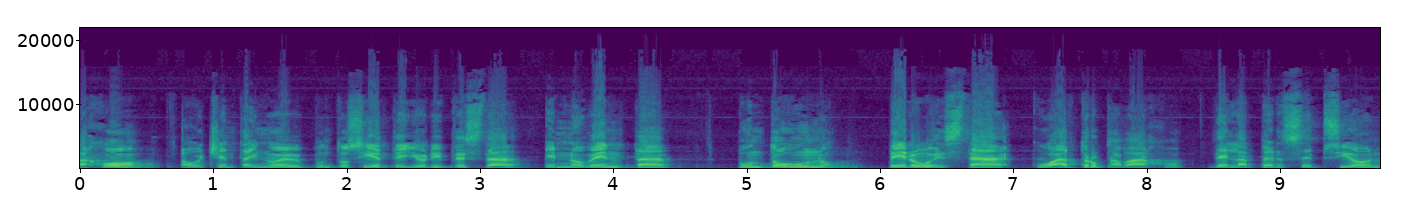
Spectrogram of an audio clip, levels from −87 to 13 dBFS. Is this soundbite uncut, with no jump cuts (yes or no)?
no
